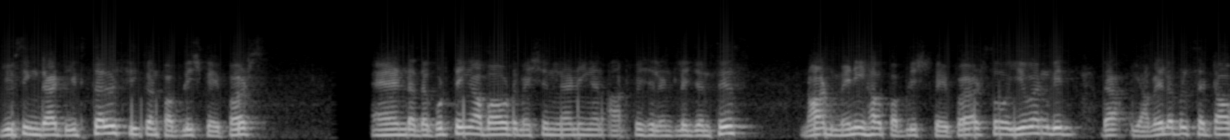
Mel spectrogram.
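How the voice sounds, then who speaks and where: A man rattles along at a very fast pace in a fairly high pitch with fairly even intonation. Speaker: professor. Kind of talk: lecture. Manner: halting, many fillers.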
